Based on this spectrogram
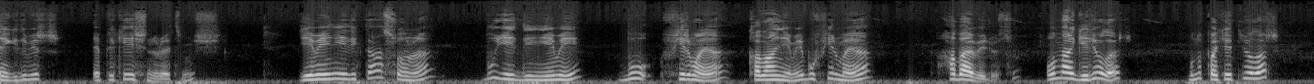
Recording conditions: wind noise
